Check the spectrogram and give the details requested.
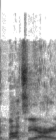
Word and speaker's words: Bakhtiari: Bakhtiari? Yeah, Bakhtiari.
